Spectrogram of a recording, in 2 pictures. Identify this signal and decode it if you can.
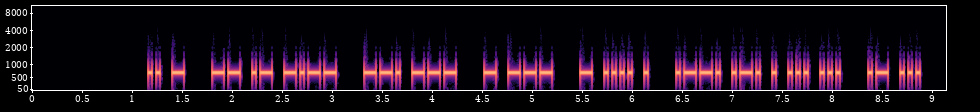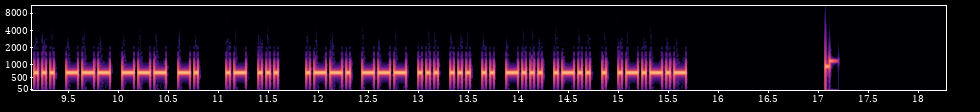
Morse code, heard as a keyed tone, about 30 wpm, 700 Hz. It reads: IT MAY GO TO THE PRESS AS SOON AS POSSIBLE.
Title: Sentences from Top 1000 Words - Review Part 1 - 30wpm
